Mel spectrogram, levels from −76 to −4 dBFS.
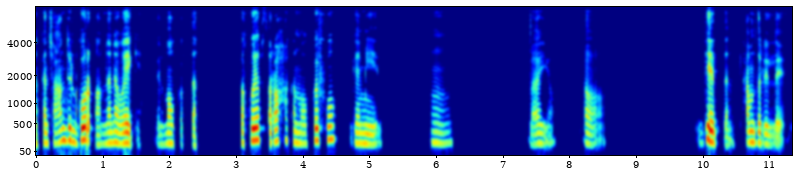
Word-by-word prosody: كانش 160 +1 -6
عَندي 200 +6 +1
الجُرأة 185 -5 +5
إن 155 +3 -11
أنا 170 +1 -2
أواجه 165 -1 +1 0.3
الموقِف 160 0 -7
ده، - - -7 0.6
فاخويا 205 +5 +6
بصراحة 195 0 -2
كان 175 -4 -8
موقِفه 205 +7 -1 0.3
جميل. 160 -2 -5 0.7
إمم. 165 -1 -12 1.2
أيوه. 160 +4 -9 0.4
آه. - - -9 1.4
جدًا، 185 -6 +4
الحمد 175 0 -2
لله، 155 -3 -4
170 Hz, 100 wpm, -24 LUFS, 160-190 Hz, 1.4 s, فاخويا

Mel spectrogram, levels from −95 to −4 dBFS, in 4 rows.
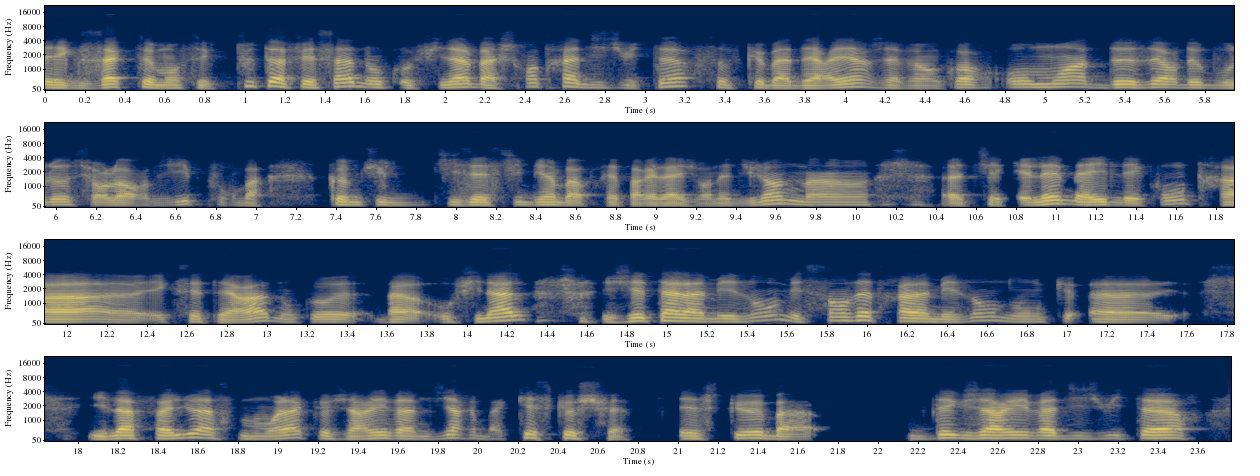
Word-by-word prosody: Exactement, 120 +1 +3
c'est 100 -5 -9
tout 195 - -7
à 190 - +7
fait 135 -3 0
ça. 170 +8 +1
Donc 140 -5 -6
au 120 - -5
final, 140 +6 +2
bah - - +4
je - - -13
rentrais 175 0 -1
à - - +3
18:00 130 - -6
sauf 135 -5 -7
que 135 - -4
bah 110 -4 +1
derrière 130 +9 +1
j'avais 115 -3 -7
encore 125 +5 -3
au 145 +1 -2
moins 155 +3 0
2 140 +1 0
heures 135 -2 +2
de 125 - -1
boulot 120 +1 -4
sur 110 - -4
l'ordi 105 +5 -4
pour 145 - -23
bah - - -6 0.3
comme 120 -2 -1
tu 120 - -6
l 105 -2 -12 0.2
disais 120 0 0
si - - -10
bien, 120 +1 -1
bah 100 -2 0
préparer 100 0 -3
la 95 -1 0
journée 95 +2 -9
du 100 +4 -12
lendemain, 120 -6 -2 0.4
heu, - - 0
checker - - -3
les 155 +9 +4
mails, 125 -5 +2
les 100 -2 -2
contrats, 120 -8 +3
heu - - -10
et - - -11
cetera - - +2
donc 110 -2 -12
heu, 115 -1 -4
bah 115 +1 0
au 125 - -10
final 175 +11 +4 0.4
j'étais 150 - -1
à 160 - +10
la 140 -2 +7
maison 130 +10 -5
mais - - -7
sans 175 +1 -3
être 185 -5 0
à 145 - +7
la 135 - +5
maison 120 +10 -7
donc 125 -6 -11
heu, 110 -3 -1 0.5
il 120 +4 0
a 140 - +9
fallu 140 +4 +2
à - - +5
ce - - -20
moment-là 120 +3 +2
que 135 - -5
j'arrive 125 +4 +1
à 125 - +3
me 115 - -13
dire: 150 +3 -2
«Bah - - -14
qu'est-ce - - -3
que - - +1
je - - -2
fais?» - - -6 0.3
Est-ce 130 -2 -3
que 145 0 +2
bah, 115 -5 -1 0.5
dès 130 +6 0
que 135 - -6
j'arrive 145 0 +5
à 135 - +8
18:00, 140 +3 +2
125 Hz, 230 wpm, -24 LUFS, 115-145 Hz, 0.5 s, à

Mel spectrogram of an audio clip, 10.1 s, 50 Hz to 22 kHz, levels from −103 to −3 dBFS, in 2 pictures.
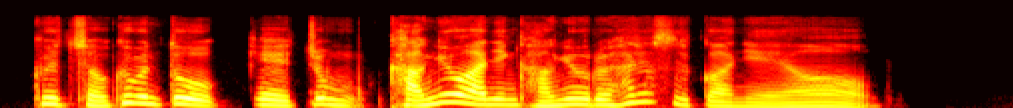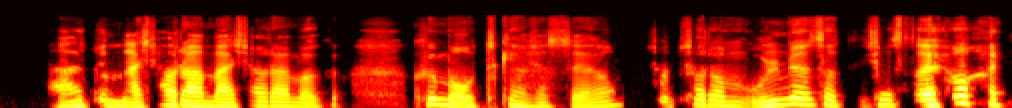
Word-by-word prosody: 그렇죠. 185 -7 +1
그러면 250 +2 +2
또 205 -7 +6 0.2
이렇게 190 -4 +2
좀 200 -5 -1
강요 265 +11 +5
아닌 200 -4 +4
강요를 190 +3 +1
하셨을 260 0 -4
거 165 -2 -4
아니에요. 140 -2 -3 1.0
"아 150 +2 -2
좀 175 -3 -3
마셔라, 165 +3 +1
마셔라." 150 +1 -1
막 130 -2 -5
그 - - -18 0.4
그러면 205 -5 0
어떻게 125 +8 -5
하셨어요? 140 0 -5 0.2
저처럼 170 +1 -4
울면서 195 +6 +1
드셨어요? 185 +4 +3 0.2
아님 210 -5 -1
175 Hz, 345 characters per minute, -22 LUFS, 145-200 Hz, 1.0 s, 또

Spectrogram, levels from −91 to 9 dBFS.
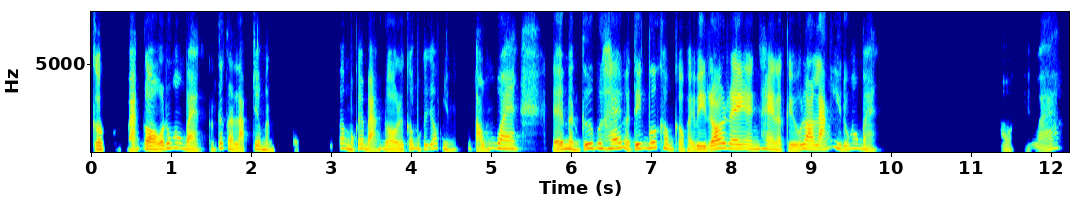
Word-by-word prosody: cầm 195 +1 +3 0.3
bản 160 +3 +2
đồ 205 -5 +5
á, 205 - +4
đúng 270 - +1
hông 280 -3 -4
bạn? 175 -7 0
Ừ, 185 - -9
tức 270 -2 -3
là 220 - +2
lập 165 -4 0
cho 220 - -1
mình 175 -4 -2 0.3
một - - -16 0.5
có 270 - -3
một 210 -8 -2
cái 245 - -3
bản 205 0 -1
đồ 165 -5 +1
để 160 - -1
có 220 - -4
một 230 -3 -5
cái 225 - -4
góc 255 0 -5
nhìn 180 -2 -5
t 205 +3 -23
tổng 200 - -3
quan, 230 -3 +2 0.4
để 170 +5 +2
mình 210 -6 +1
cứ 250 +4 +3
b 270 - -5
thế 260 +3 +3
và 285 - 0
tiến 235 +6 +1
bước, 295 +3 +1
không 250 -7 -2
cần 170 -4 -4
phải 170 0 -2
bị 185 -2 +3
rối 230 +8 +6
ren 235 -3 +3
hay 220 -5 +1
là, 170 - 0
kiểu, 160 +6 -2
lo 230 -2 +5
lắng 215 0 +2
gì, 250 - -1
đúng 195 +3 -4
hông 260 -2 -6
bạn? 185 -7 -4 1.6
Ôi, 165 -3 -10 0.2
hay 155 - -22
quá. 180 +11 -8
215 Hz, 265 wpm, -21 LUFS, 180-245 Hz, 1.6 s, rối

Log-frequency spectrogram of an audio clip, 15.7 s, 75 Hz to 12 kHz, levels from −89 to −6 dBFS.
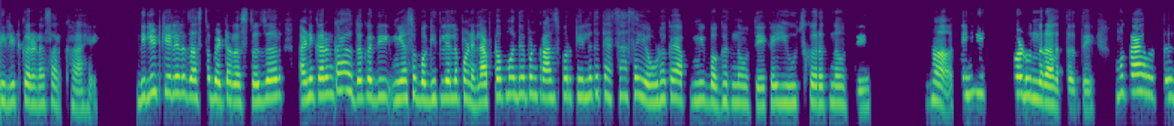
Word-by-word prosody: Delete 205 0 -2
करण्यासारखं 185 -3 -3
आहे. 150 -3 -8 0.6
Delete 280 +5 0
केलेलं 280 -1 +2
जास्त 245 0 +1
बेटर 220 -2 +2
असतं, 200 +1 -1
जर 240 +2 +5 0.2
आणि 225 +4 +3
कारण 265 +1 +5
काय 315 +2 +2
होतं, 235 -6 +2
कधी 245 0 +2
मी 225 - 0
असं 235 +1 +1
बघितलेलं 230 +2 +1
पण 230 -5 +1
आहे 180 - -2
लॅपटॉपमध्ये 255 +6 +3
पण 270 -1 0
ट्रान्सफर 240 +1 +1
केलं, 250 +1 0
तर 275 - -2
त्याचा 255 0 -5
असं 265 +2 -2
एवढं 215 -2 0
काही 230 -2 +2 0.2
मी 220 - -3
बघत 200 +2 -2
नव्हते, 185 -3 -4
काही 195 0 -2
युज 195 0 -5
करत 190 -1 -1
नव्हते. 180 -5 -5 0.9
हां. 205 -3 +3 0.2
तेही 280 +2 -3 0.4
पडून 255 -4 +5
राहतं 165 -3 +2
ते. 150 0 -5 0.3
मग 280 +3 -5
काय 300 0 +8
होतं, 255 -3 -2
230 Hz, 165 wpm, -22 LUFS, 195-255 Hz, 0.9 s, काय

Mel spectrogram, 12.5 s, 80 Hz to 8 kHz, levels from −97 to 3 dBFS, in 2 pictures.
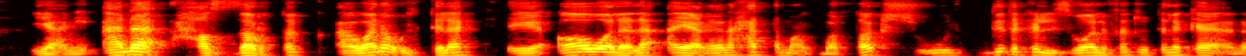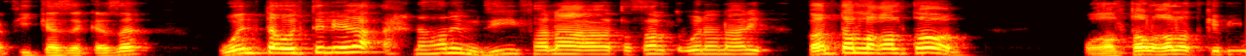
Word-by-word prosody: يعني - - -5
أنا - - +5
حذّرتك 135 +3 -2 0.2
أو 115 - +4
أنا - - +2
قُلت 125 0 -6
لك 140 +2 -1
آآ، 120 -1 -4
آه 150 +3 +4
والّا 160 - +5
لأ - - -3
يعني 130 -2 +1
أنا 130 - -2
حتّى 145 +2 -8
ما - - -8
اجبَرتكش - - -8
وادّيتك 135 +5 -9
الأسبوع 130 -1 -3
اللي 130 -2 -2
فات 140 0 -11
قُلت 130 +1 -10
لك 135 -1 -6
ها 130 - -2
أنا - - -10
في 135 - -13
كذا 130 -2 -2
كذا 175 +10 -1 0.3
وأنت 245 +2 +2
قُلت 240 +2 +5
لي: 270 0 +4
"لأ 290 - +2
إحنا 210 +3 -6
هنمضي"، 205 -3 -3
فأنا 195 0 +1
اتصلت 195 +1 -4
بناءً 200 +1 -3
عليه، 195 -1 -2 0.2
فأنت 215 +5 +2
اللي 250 -1 +6
غلطان 235 - +5 0.6
وغلطان 115 +11 +3
غلط 190 +1 +3
كبير. 365 +1 -7
175 Hz, 205 wpm, -21 LUFS, 130-210 Hz, 0.6 s, اللي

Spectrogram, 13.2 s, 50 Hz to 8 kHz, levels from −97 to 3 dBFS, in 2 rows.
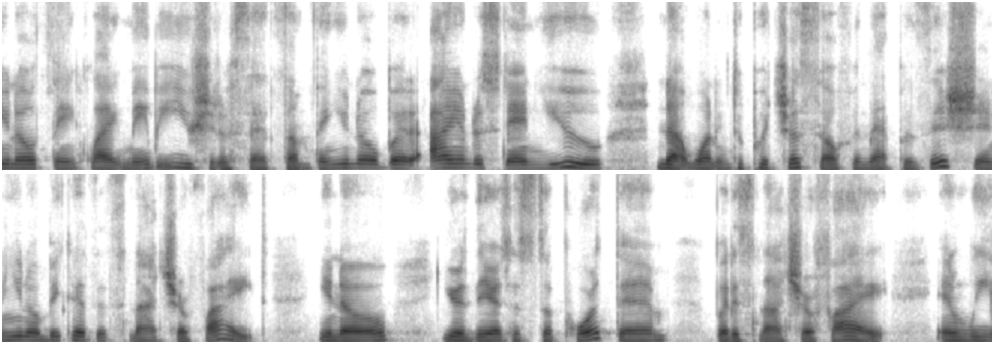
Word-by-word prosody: you 180 - -1
know, 175 0 +4 0.2
think, 155 0 -4
like, 150 -1 +2
"Maybe 155 +3 -3
you 195 -2 -2
should 165 - -4
have 140 -1 -3
said 135 0 -1
something," 155 +4 -2
you 185 - -3
know, 180 -1 +1
but 170 -1 +2
I 190 0 +3
understand 160 -4 -1
you 180 -3 +3 0.3
not 175 - +5
wanting 160 0 +1
to 175 - -7
put 165 -3 -3
yourself 200 -3 0
in 160 - -4
that 145 -2 -2
position, 165 +8 +1
you 180 - +1
know, 170 -1 +2
because 170 +1 0
it's 155 0 -7
not 145 -1 -3
your 135 - +1
fight, 135 - -2 0.4
you 160 - +3
know? 150 +3 +5 0.4
You're 165 - +5
there 155 0 +5
to 155 - -4
support 155 - +1
them, 155 +2 0 0.3
but - - +2
it's 150 0 -1
not 135 0 -1
your 135 0 +1
fight. 155 +3 +1 0.4
And 165 -1 +1
we 160 -1 -3
160 Hz, 205 wpm, -26 LUFS, 150-175 Hz, 0.4 s, not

